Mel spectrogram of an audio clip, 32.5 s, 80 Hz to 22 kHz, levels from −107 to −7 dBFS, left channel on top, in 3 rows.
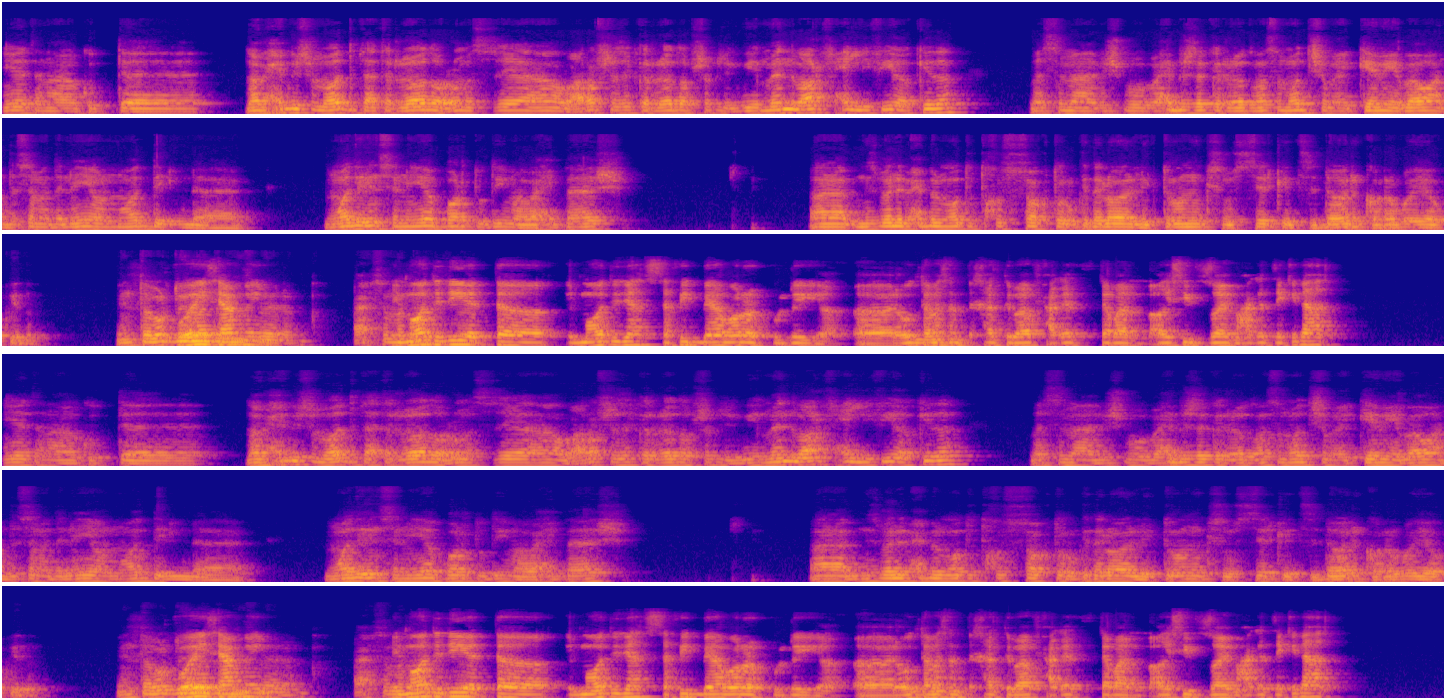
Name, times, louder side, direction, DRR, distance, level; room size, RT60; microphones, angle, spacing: voice 1, 0.0-1.5 1.8-7.2 7.7-12.6 13.2-15.5 16.9-21.9 22.5-23.8 24.3-25.2 28.4-28.9, left 3 dB, 65° left, 0.8 m, -34 dB
voice 2, 22.9-23.6 24.5-31.6, equal, ahead, 0.7 m, -31 dB
4.5 x 4.1 x 2.5 m
head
